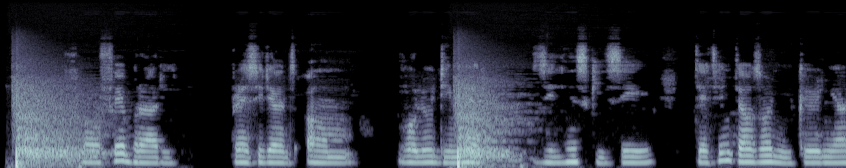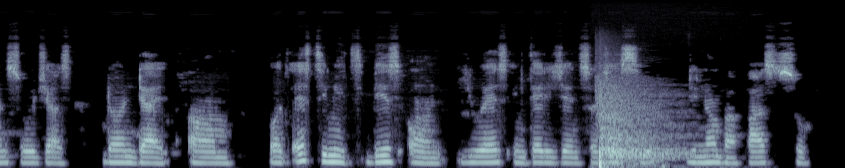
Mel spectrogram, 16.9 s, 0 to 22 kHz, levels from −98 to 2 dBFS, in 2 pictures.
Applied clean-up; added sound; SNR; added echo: classical method Wiener filter.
